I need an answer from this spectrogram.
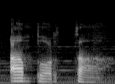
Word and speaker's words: important: In French, IN and IM are pronounced as a. So important would be important, important.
